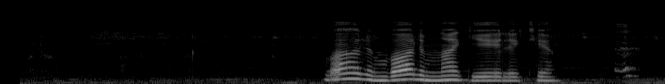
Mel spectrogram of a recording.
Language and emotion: Russian, sad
